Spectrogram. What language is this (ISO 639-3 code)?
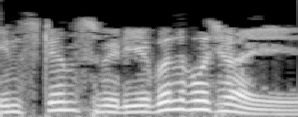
ben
